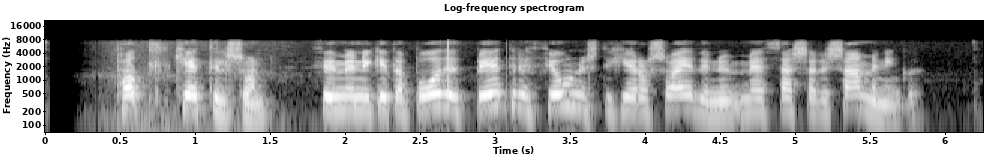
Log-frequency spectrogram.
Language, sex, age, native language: Icelandic, female, 40-49, Icelandic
